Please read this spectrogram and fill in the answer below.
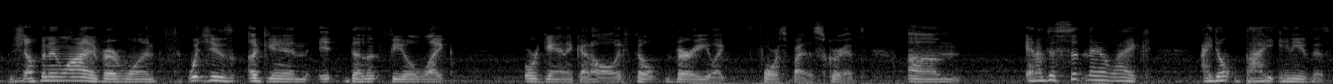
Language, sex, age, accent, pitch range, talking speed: English, male, 20-39, American, 120-150 Hz, 160 wpm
